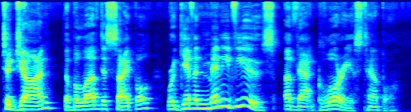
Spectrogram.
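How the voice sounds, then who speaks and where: A man reads a religious text aloud at an unhurried, measured pace. His medium-pitched voice moves widely up and down, and his solemn phrases sink at their endings. The delivery is deliberate and clearly scripted. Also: big pitch swings.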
